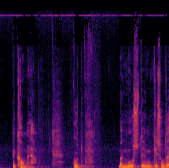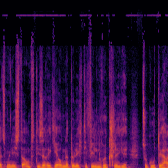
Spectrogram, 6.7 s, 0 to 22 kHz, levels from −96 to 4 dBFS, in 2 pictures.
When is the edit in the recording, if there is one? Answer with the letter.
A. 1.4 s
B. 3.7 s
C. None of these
C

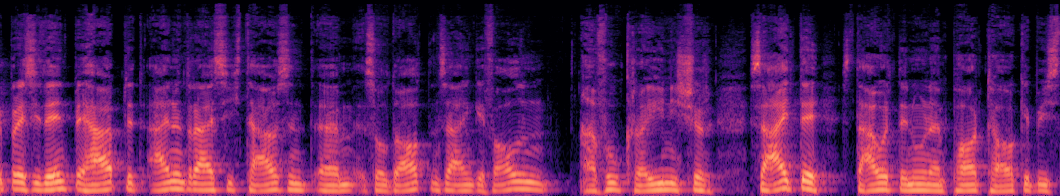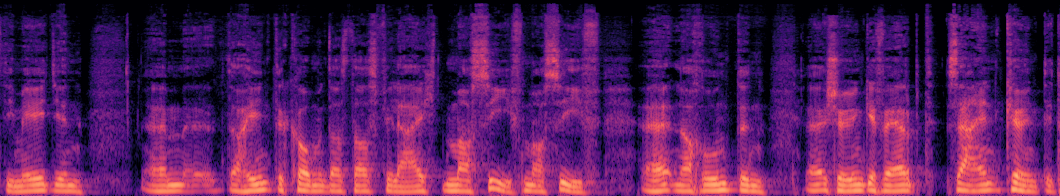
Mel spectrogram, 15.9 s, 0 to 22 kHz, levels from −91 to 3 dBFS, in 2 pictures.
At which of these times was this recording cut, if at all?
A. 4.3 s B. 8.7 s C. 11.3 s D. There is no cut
A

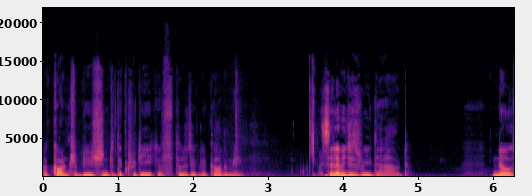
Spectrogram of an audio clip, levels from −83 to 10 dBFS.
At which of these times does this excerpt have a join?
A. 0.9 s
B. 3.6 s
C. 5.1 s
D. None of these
D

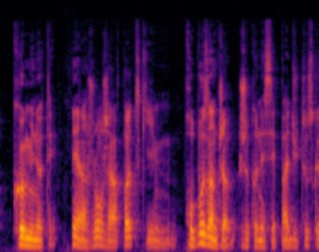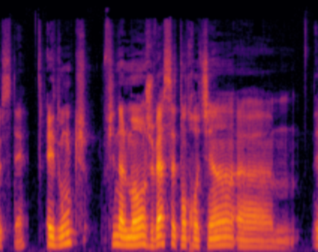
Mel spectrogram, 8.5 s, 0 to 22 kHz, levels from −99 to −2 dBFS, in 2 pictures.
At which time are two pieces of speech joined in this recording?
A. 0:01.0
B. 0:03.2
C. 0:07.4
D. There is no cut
A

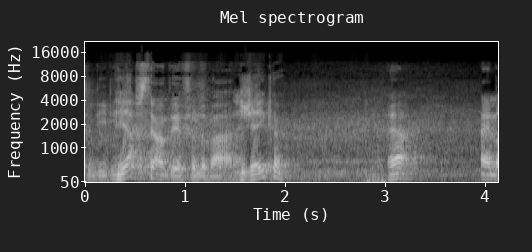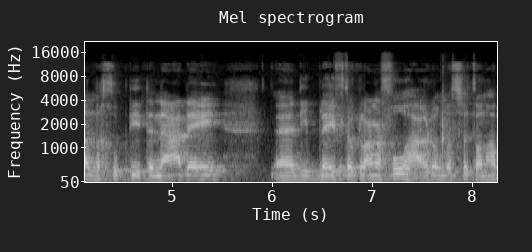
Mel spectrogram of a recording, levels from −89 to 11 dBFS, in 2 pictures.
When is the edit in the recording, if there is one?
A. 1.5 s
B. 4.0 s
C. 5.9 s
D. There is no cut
B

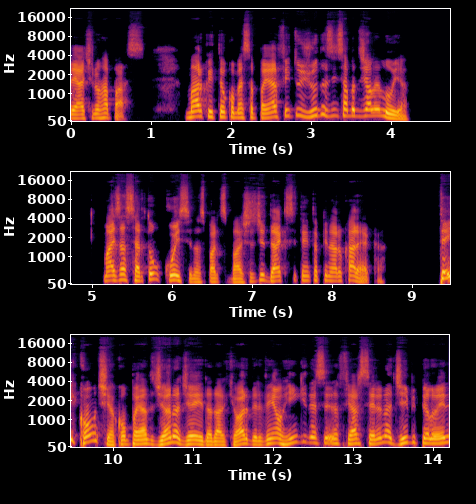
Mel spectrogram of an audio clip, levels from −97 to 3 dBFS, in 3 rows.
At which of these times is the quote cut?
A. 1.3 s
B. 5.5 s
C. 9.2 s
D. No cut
C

